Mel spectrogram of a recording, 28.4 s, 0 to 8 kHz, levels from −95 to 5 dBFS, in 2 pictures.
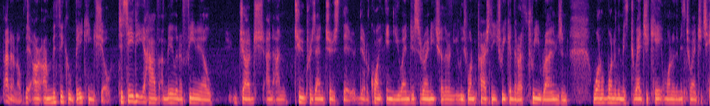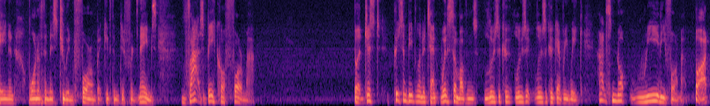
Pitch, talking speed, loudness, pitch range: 115 Hz, 210 wpm, -25 LUFS, 105-140 Hz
